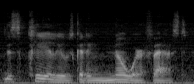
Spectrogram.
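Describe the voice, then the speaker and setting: A man's voice: low-pitched, normal speed, fairly bright tone, rough recording. Male story narrator, faint hum behind. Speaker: narrator, amateur reader. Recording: faint background noise and hum.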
